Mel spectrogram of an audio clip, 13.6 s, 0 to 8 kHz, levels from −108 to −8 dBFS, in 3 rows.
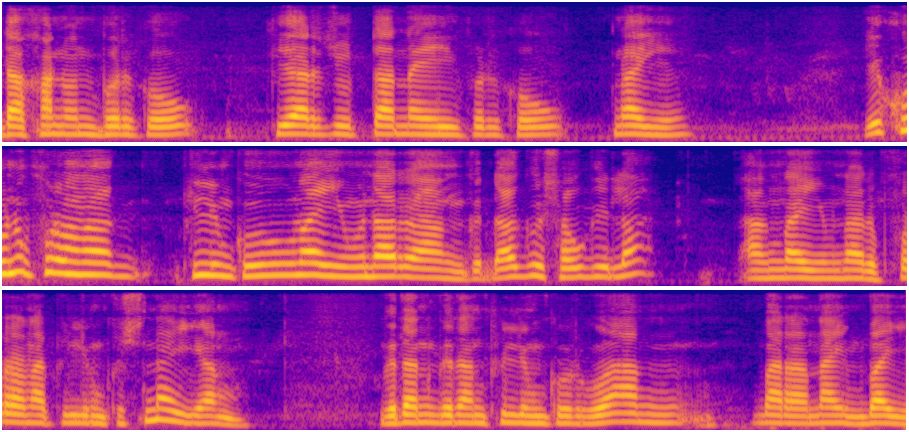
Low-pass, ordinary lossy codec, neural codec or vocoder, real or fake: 7.2 kHz; none; vocoder, 22.05 kHz, 80 mel bands, WaveNeXt; fake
